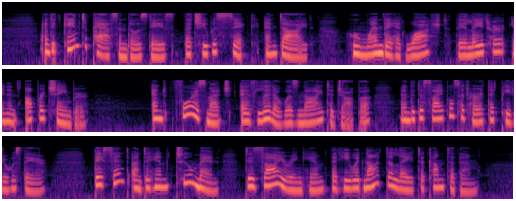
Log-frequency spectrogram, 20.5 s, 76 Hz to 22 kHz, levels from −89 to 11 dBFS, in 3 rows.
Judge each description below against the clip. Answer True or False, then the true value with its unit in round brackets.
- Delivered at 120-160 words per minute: False (175 wpm)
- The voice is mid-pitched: False (210 Hz)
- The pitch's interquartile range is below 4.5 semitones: False (5.4 semitones)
